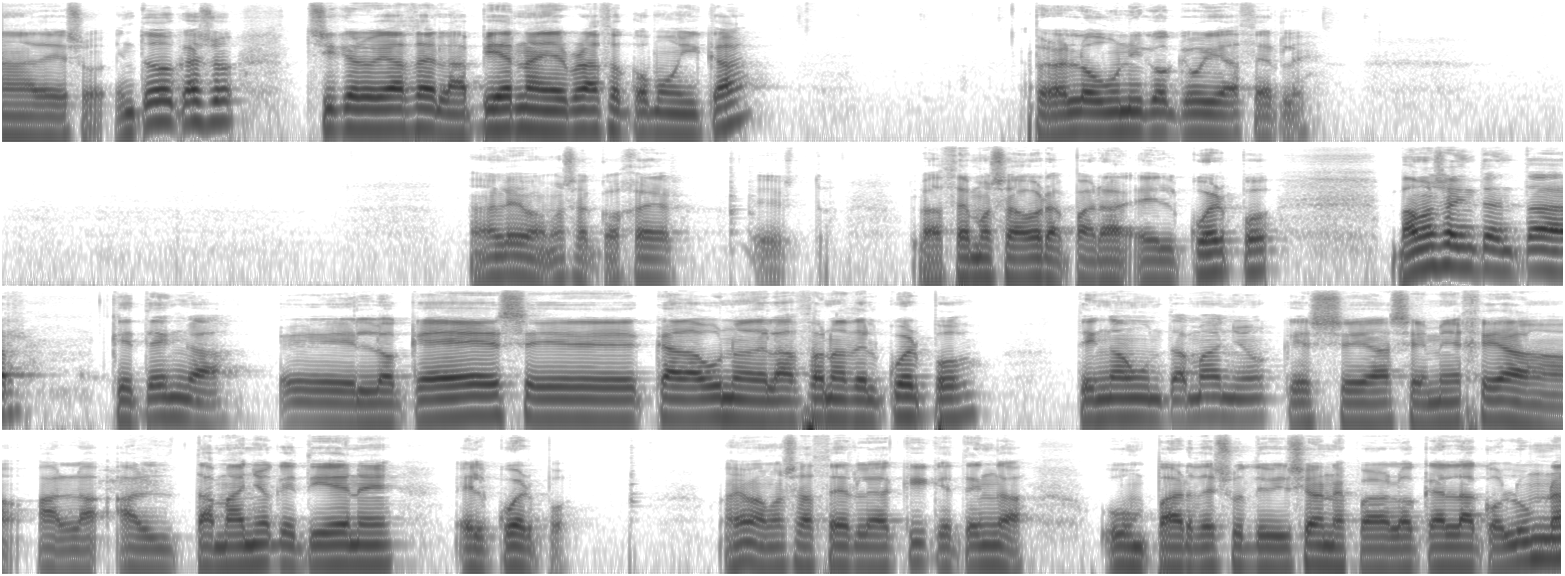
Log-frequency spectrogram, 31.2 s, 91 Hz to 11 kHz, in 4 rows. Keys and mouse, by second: 4.8 shift+a, 5.6-7.5 drag, 7.5 g, 9.5 g, 10.4 click, 11.8 ctrl+alt+s, 15.7 g, 18.8-21.3 right drag, 22.6-26.6 middle drag, 26.6 w.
